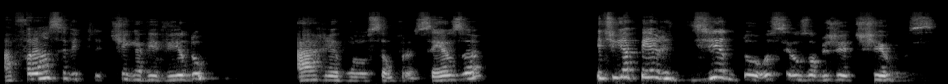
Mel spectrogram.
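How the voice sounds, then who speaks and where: A woman giving a teaching talk, measured and posing rhetorical questions to her listeners. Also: medium pitch, animated. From Brazil. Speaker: spiritist lecturer. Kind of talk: didactic talk to an audience.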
